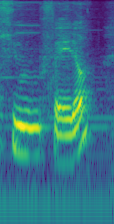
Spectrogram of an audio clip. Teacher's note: la nasal de syn, en contacto con la labial de la raíz del verbo fero, se va a también a labializar, y por eso yo tengo como resultado synfero.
